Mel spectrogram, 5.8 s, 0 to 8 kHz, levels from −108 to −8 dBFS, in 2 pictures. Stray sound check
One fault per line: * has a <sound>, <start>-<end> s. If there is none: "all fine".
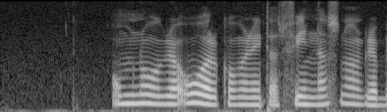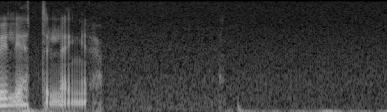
all fine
